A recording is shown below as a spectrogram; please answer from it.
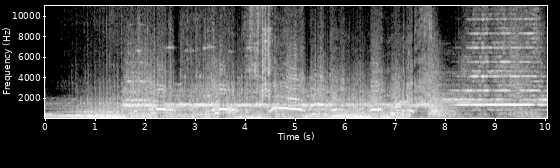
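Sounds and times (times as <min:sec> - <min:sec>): tense electronic drone: 0:00.0 - 0:10.0.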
